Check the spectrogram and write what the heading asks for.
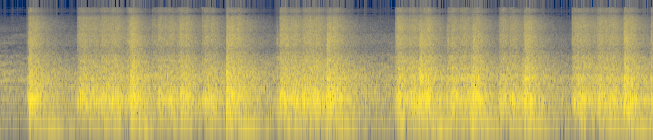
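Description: A student drum corps of marching snare drums playing a repeating rhythmic beat in phrases about two seconds long.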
